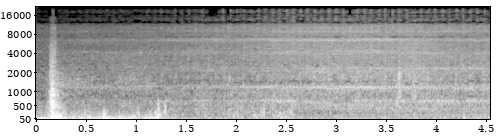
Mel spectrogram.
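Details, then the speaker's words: 1997 Toyota Corolla after an oil leak and an oil top-up: thump of a start, then a steady, even idle with a faint high whir in the background; the engine settles and runs smoothly and sounds healthier. "sounds like it's running healthier crazy all right well we'll leave it running for a bit see what happens"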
